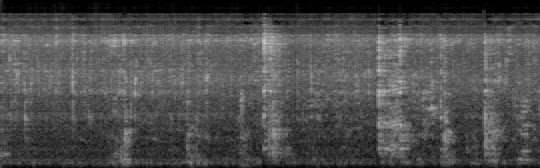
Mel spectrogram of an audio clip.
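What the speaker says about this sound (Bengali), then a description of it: "এখানে আলু ঝিঙেটা দেব দিয়ে ভেজে নেবো ভালো করে বেগুনটাও দিয়ে দেবো" Potato, ridge gourd and eggplant frying in a pan, with steady close sizzling broken by repeated scraping stirs and clatters of a spatula.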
